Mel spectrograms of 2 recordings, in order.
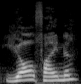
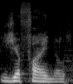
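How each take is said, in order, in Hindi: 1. 'Your' का उच्चारण पूरा होता है। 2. 'Your' छोटे 'ya' में घट जाता है। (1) "योर फाइनल भी ठीक है" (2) "ज्यादा बेहतर बता रहा हूं, मोस्ट कॉमन ये फाइनल"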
